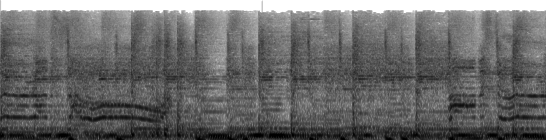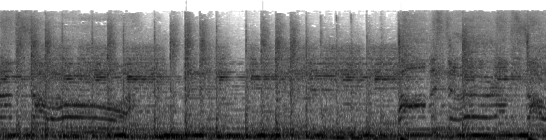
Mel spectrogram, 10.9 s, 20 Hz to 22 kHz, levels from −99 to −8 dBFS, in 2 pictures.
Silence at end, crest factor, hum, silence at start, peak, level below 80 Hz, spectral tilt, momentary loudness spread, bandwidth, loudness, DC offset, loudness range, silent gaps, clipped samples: 0 s; 12 dB; none; 0 s; 0 dBFS; -22 dBFS; -5 dB/octave; 3 LU; 16 kHz; -12 LUFS; under 0.1%; 1 LU; none; under 0.1%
